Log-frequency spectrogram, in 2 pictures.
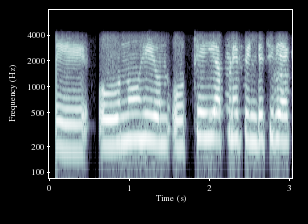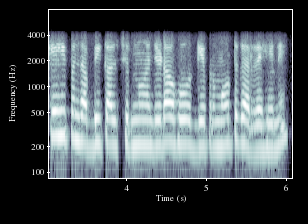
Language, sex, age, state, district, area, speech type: Punjabi, female, 30-45, Punjab, Mansa, urban, conversation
